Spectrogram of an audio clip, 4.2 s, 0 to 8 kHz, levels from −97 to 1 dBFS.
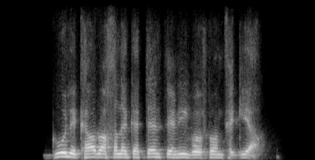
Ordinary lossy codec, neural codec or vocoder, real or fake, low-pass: Opus, 16 kbps; codec, 16 kHz, 1 kbps, X-Codec, HuBERT features, trained on balanced general audio; fake; 7.2 kHz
